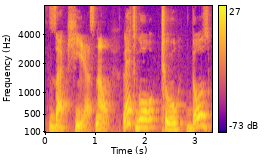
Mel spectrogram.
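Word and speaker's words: Zacchaeus: Wanjala Silas, and somebody called Oh, this name is very tricky, but you say Zachaeus, Zachaeus.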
